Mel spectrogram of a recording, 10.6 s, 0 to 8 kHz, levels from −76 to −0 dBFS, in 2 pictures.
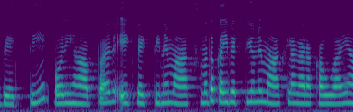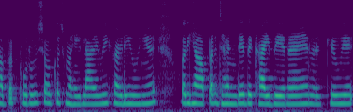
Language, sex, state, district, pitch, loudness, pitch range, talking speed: Hindi, female, Chhattisgarh, Sarguja, 235 Hz, -33 LUFS, 230-250 Hz, 215 wpm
